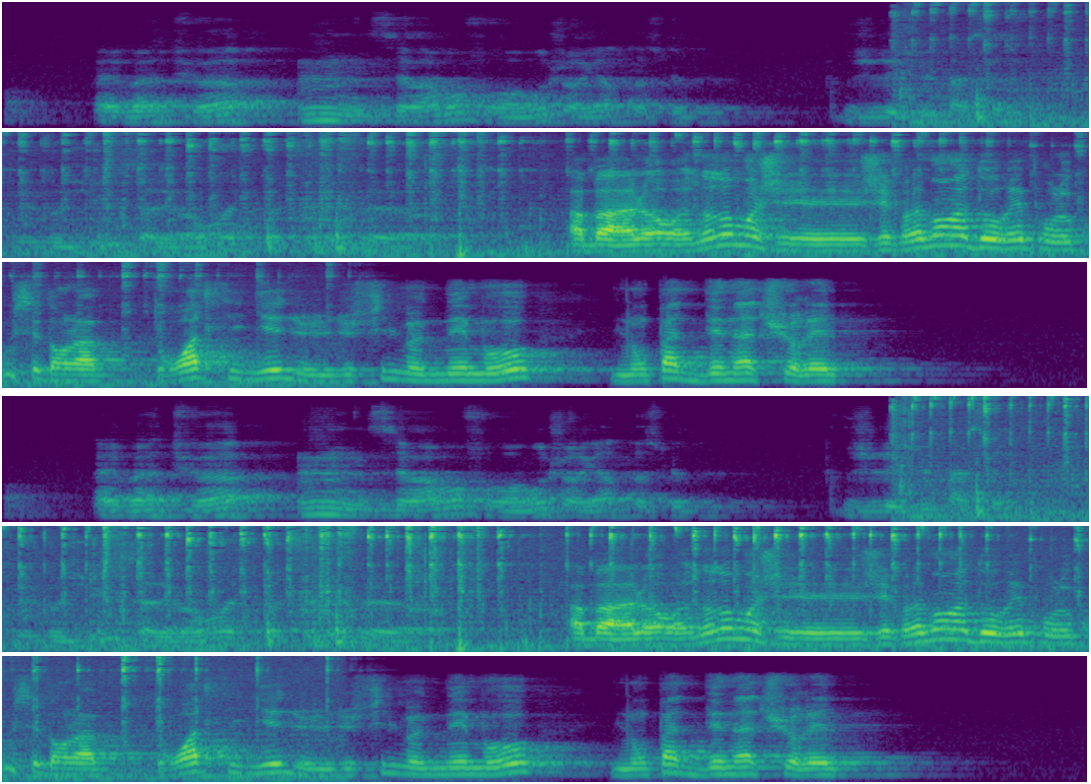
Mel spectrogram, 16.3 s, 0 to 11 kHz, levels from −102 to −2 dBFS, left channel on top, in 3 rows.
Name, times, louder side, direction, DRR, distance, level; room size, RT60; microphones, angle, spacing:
voice 1, 0.5-3.4 4.2-5.1 5.5-7.7, right 1 dB, 80° right, 2 dB, 3.9 m, -46 dB
sound 1, 4.4-12.6, right 11 dB, 60° right, 1.4 m, -33 dB
voice 2, 8.3-13.6 13.9-15.0, left 2 dB, 15° left, 11 dB, 0.9 m, -29 dB
28.5 x 24.5 x 5.4 m, 0.84 s
head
